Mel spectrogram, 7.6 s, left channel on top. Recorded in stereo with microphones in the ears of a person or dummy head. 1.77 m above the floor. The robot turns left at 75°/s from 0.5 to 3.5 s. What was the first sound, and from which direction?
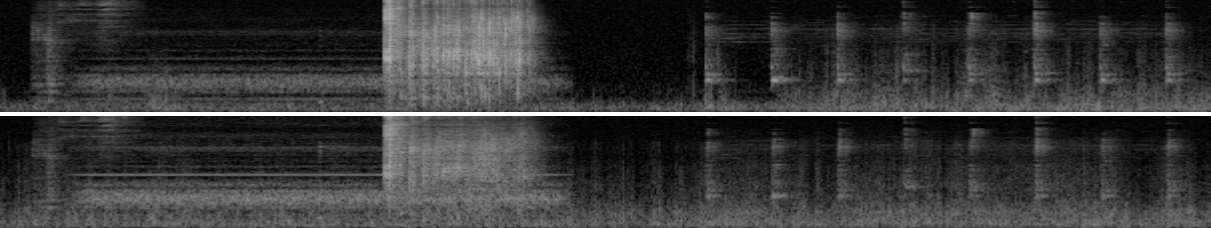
Keys jangling, 20° left (ahead or behind).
